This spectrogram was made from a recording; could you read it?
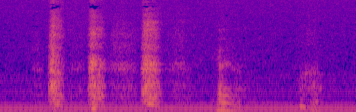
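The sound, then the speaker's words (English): A voice imitates heavy, rasping breathing: five loud, breathy gasps in a steady rhythm, the last two softer and more throaty, over a low steady hum. It imitates two people breathing heavily in unison a few tents away in a field in the Dordogne, France, in the middle of a summer night. “And then, a few tents away, I could hear this heavy breathing.”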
